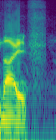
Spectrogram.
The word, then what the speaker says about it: knife: Knight and knife. Oh like uh seriously we we over pronounce the K in every occasion we get and you just dismiss it entirely.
